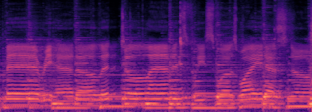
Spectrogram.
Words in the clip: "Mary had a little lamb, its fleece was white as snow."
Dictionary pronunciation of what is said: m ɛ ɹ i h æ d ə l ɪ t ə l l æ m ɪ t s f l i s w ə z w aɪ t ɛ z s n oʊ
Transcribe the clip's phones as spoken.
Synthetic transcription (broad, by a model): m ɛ ɹ i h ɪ d ə l ɪ t l l æ m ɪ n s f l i s w ə z w aɪ t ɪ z s n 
